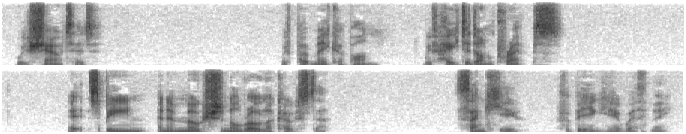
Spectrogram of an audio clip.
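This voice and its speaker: A man giving a theatrical dramatic reading as narrator, with deliberate, mock-solemn, melodramatic emphasis. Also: sits low, steady tone, dry recording, clean studio sound. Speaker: narrator reading fan fiction aloud.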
